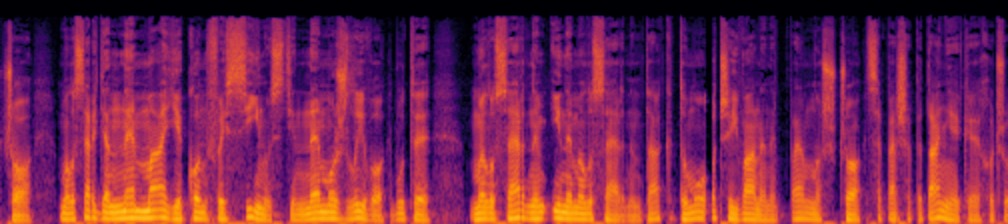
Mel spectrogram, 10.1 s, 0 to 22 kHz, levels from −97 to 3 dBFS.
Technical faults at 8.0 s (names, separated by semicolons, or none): none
